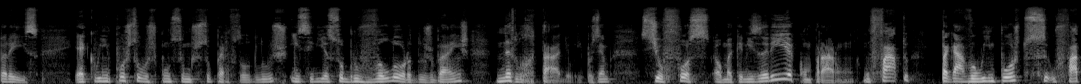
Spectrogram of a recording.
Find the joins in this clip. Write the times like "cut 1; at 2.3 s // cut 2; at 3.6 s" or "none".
cut 1; at 5.1 s // cut 2; at 8.6 s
